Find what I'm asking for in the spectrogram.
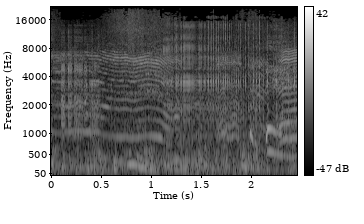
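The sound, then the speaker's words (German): A newborn baby boy cries from inside a box that has just been opened, giving wavering, high-pitched wails that continue through the whole clip. “Hör mal. Oh, weint da nicht ein Kind? Ja, ein Kind.”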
